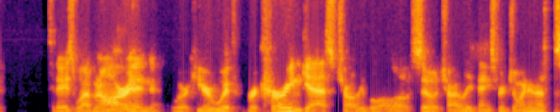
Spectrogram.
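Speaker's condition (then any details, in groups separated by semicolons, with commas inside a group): No condition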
